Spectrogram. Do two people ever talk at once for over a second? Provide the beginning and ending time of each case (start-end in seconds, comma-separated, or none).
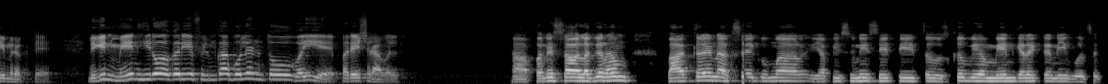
none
